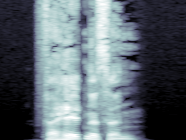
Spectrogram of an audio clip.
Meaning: dative plural of Verhältnis
- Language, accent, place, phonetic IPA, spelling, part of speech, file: German, Germany, Berlin, [fɛɐ̯ˈhɛltnɪsn̩], Verhältnissen, noun, De-Verhältnissen.ogg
